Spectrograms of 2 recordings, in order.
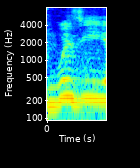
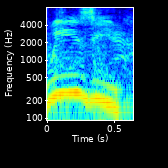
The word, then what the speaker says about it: Wizzy: felt bad because uh I was reading his name wrong it was really late and I was kind of drunk and his name is wizzy uh TK God but I was calling him Wheezy and I thought he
